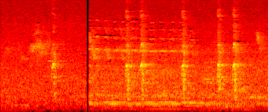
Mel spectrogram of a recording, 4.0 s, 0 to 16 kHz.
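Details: A Pallas's squirrel (Callosciurus erythraeus) gives sharp, clicking chucks at an uneven pace, an alarm call at danger, in Ubon Ratchathani, Thailand, on 1 January 2023.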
